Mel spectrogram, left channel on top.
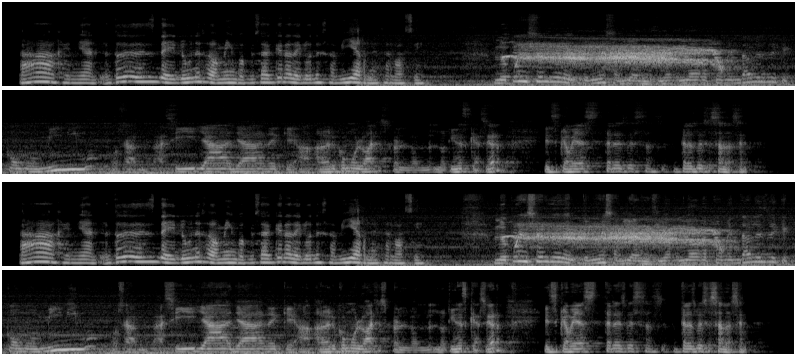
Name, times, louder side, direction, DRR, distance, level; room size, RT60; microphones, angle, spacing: voice 1, 0.2-4.3, right 1 dB, 10° right, 0.9 m, -28 dB
sound 1, 3.5-11.6, right 1 dB, 40° right, 3.1 m, -39 dB
voice 2, 4.6-15.4, right 2 dB, 70° right, 1.7 m, -31 dB
sound 2, 5.0-7.2, left 1 dB, 10° left, 2.6 m, -26 dB
29.5 x 17.0 x 6.4 m
head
